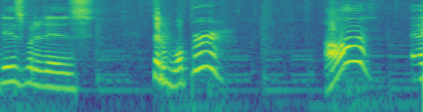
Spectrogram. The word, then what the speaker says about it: Whooper: You're saying it like it's whooper or whopper? It's whooper. Woo. Like wooer. Thinking like it's whopper. I'm saying it like it's whopper.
